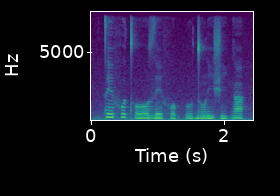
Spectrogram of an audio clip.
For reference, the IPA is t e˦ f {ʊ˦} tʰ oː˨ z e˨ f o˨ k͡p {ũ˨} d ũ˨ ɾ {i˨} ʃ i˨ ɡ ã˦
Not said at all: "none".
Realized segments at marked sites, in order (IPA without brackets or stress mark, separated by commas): ʊ˦, u˨, i˨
